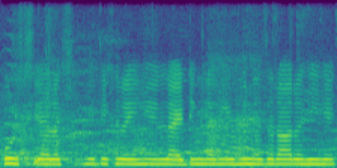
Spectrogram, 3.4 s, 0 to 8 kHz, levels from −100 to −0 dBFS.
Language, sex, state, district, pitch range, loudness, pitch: Hindi, female, Madhya Pradesh, Dhar, 220-225 Hz, -13 LUFS, 225 Hz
